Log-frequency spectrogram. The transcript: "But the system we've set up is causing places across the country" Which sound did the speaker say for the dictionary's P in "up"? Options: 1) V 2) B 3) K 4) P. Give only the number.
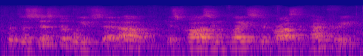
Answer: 4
